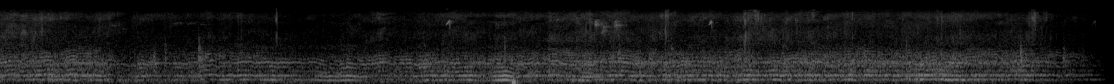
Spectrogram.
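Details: Western honey bee (Apis mellifera), colony buzz: defending the hive against an intruder.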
